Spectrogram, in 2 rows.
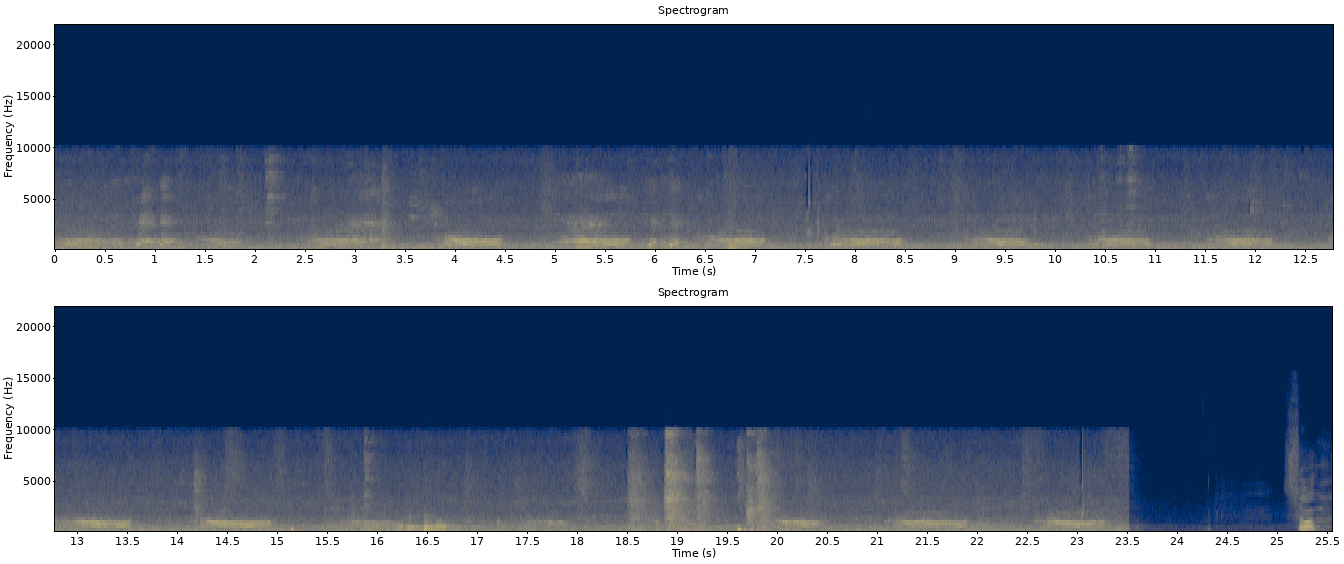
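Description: Rapid, labored breathing with a short voiced sound on each breath, about 47 a minute, over ward background noise: acute severe asthma attack.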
